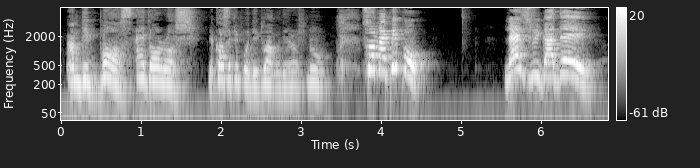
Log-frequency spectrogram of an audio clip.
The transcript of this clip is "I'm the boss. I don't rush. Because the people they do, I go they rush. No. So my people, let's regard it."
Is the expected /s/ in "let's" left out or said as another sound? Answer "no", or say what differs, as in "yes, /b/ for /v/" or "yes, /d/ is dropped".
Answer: no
